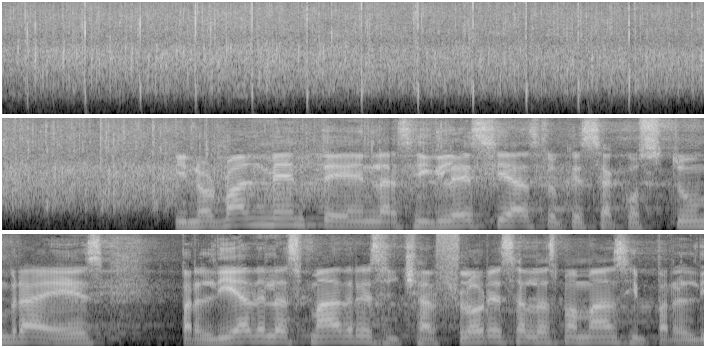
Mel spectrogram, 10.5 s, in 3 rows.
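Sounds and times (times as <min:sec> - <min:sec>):
strong applause: 0:00.0 - 0:06.5
speech: 0:04.4 - 0:10.5.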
